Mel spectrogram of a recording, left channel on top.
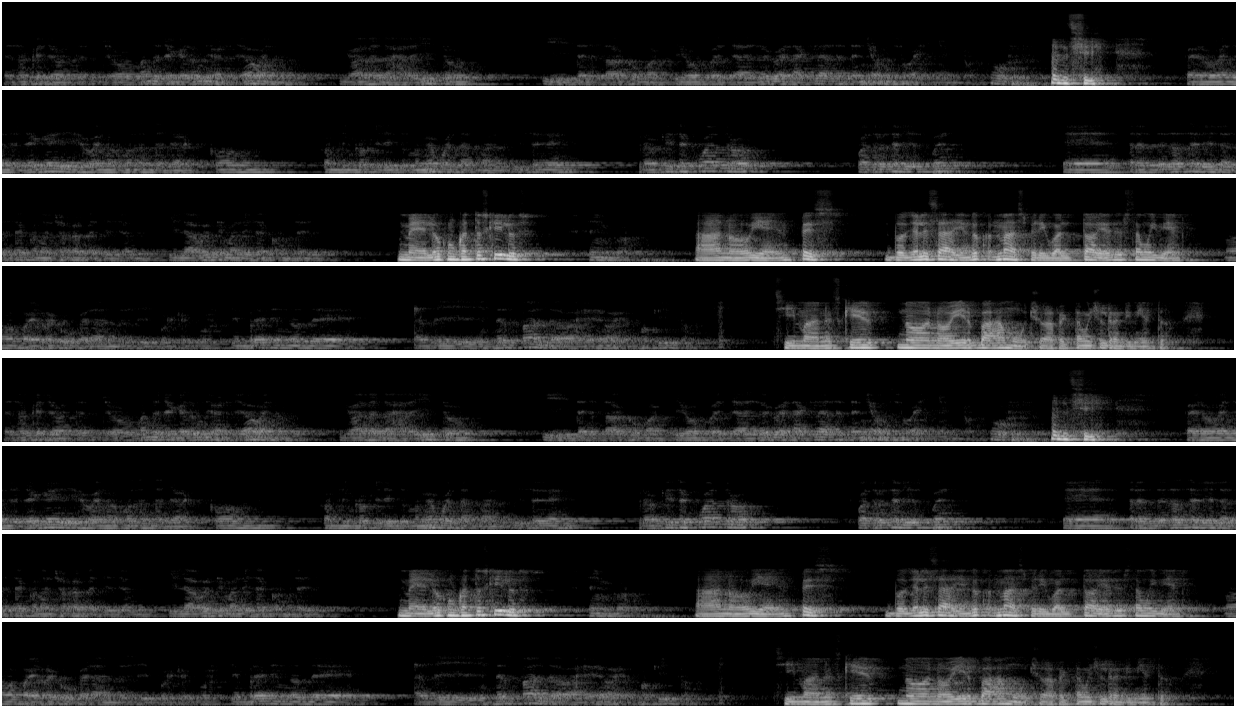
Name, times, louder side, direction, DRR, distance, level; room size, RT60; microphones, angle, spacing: voice 1, 0.0-2.9 3.4-4.6 5.4-10.3 11.8-15.0 15.5-18.0 18.7-19.9 20.9-21.9 22.9-27.8 30.5-31.3 36.9-40.5 41.1-43.9, equal, 15° right, 0 dB, 4.0 m, -39 dB
voice 2, 10.5-11.4 28.6-30.0 31.6-33.1 33.5-36.5 44.8-49.0, left 2 dB, 35° left, 8 dB, 0.6 m, -23 dB
23.5 x 18.5 x 2.8 m, 1.5 s
head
